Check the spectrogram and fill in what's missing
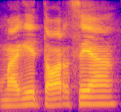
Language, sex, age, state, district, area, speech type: Goan Konkani, male, 45-60, Goa, Murmgao, rural, spontaneous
